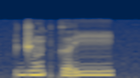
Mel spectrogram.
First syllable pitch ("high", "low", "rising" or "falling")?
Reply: high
